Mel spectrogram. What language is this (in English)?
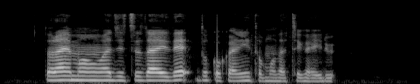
Japanese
